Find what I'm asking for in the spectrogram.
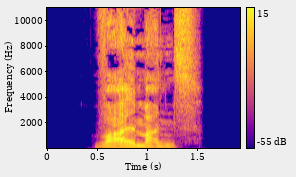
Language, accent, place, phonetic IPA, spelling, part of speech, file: German, Germany, Berlin, [ˈvaːlˌmans], Wahlmanns, noun, De-Wahlmanns.ogg
- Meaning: genitive singular of Wahlmann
